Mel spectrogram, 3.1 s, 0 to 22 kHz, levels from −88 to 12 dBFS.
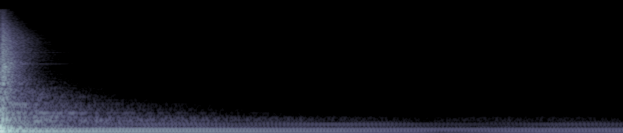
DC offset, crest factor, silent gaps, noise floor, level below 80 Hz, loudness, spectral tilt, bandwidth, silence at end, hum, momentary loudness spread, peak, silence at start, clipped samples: under 0.1%; 26 dB; none; -54 dBFS; -34 dBFS; -30 LUFS; -5.5 dB/octave; 12 kHz; 1.6 s; none; 22 LU; 0 dBFS; 0 s; under 0.1%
